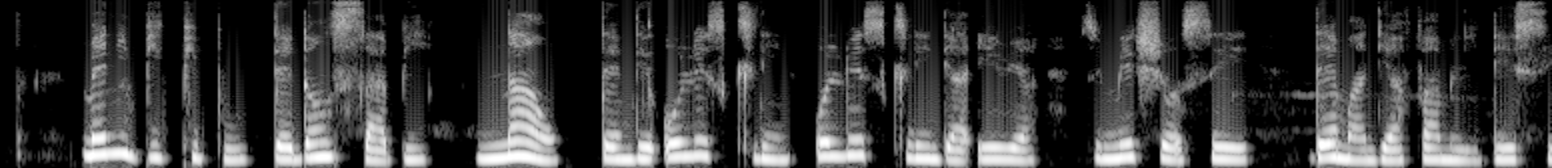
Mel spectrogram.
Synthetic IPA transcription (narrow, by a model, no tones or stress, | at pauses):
mɛnibiɡ̚pʰipʰud̥edɔ̃nsabi | naw | d̥ɛ̃mdeʔɔlweskʰlĩnɔlweskʰlĩndɛaʔɛɹia | tumekʃɔse | dɛ̃mãndɛafamilidesi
